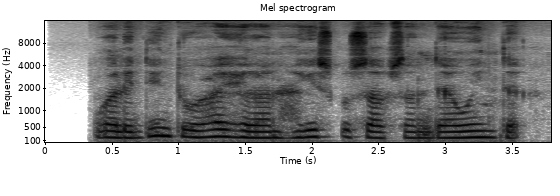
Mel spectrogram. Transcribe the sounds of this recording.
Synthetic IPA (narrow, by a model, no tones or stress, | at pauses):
waːlɪd̪iːnt̪ʰʊwɑħɑjɦɛlaːnħɑɣiːskʰʊsaːbsɐnd̪aːwɛjnt̪ʰɐ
